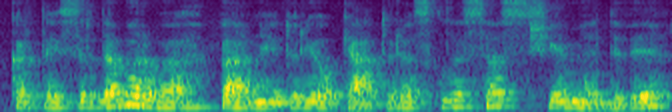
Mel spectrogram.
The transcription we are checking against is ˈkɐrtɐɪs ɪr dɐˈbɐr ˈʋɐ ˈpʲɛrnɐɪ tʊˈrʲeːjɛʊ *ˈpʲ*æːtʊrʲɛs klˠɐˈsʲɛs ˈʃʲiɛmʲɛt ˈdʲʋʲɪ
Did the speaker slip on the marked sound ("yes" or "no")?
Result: yes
